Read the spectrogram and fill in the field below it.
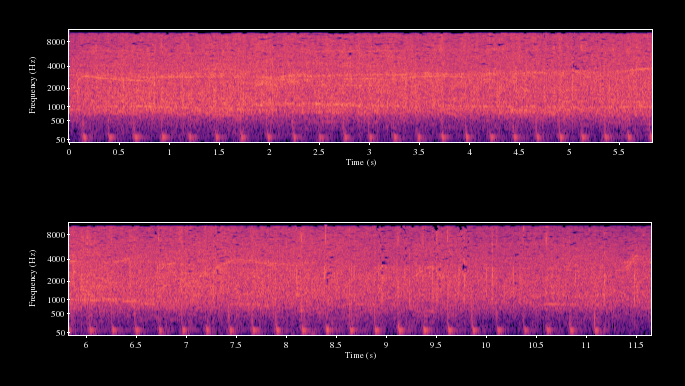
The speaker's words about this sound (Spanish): Aplauso para ella, muchas gracias.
